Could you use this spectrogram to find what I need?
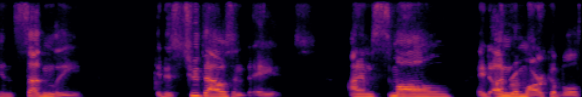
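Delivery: measured spoken-word delivery, building in intensity; poetry reading. Real, not acted. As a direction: recite a poem to a room, projected and increasingly urgent. Reads own poem aloud after introduction.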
